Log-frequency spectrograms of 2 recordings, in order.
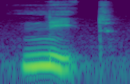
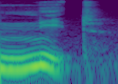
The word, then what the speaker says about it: knit: off Champion for 1971 notice that the word knit is spelled with a silent k all words in English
